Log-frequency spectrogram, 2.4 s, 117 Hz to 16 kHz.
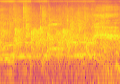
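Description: An audience applauds a live poetry performance at the Pa Gya 2020 event across Africa, loud steady clapping from a crowd throughout.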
